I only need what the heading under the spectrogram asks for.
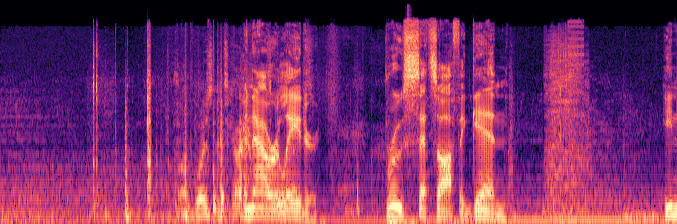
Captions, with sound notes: - Come on boys let's go. - [Voiceover] An hour later Bruce sets off again.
